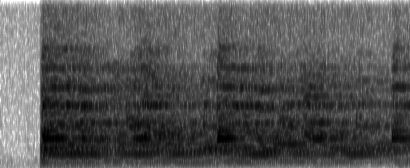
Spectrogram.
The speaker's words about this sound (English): We could hear them in the not-too-far distance, the bells of Rome.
